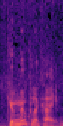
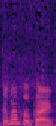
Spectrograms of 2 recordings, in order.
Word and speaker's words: Gemütlichkeit: Gemütlichkeit. Gemütlichkeit.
